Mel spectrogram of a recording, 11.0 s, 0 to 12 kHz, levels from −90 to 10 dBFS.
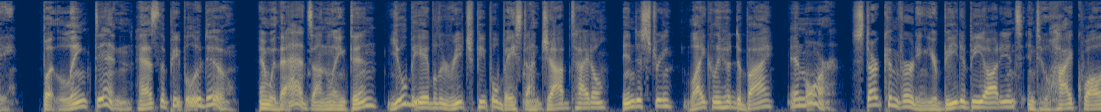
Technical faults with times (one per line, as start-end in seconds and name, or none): none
